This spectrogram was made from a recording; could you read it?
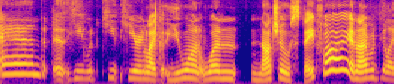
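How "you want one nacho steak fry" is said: put-on thick Spanish accent, slow and sing-song.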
